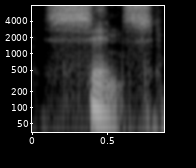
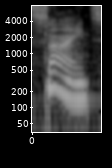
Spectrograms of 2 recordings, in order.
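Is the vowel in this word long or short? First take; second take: short; long. First: The vowel is a short 'i' sound. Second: The vowel is a long 'eye' sound. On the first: The speaker calls it right. "it's since" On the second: The speaker calls it wrong. "it's not science"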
